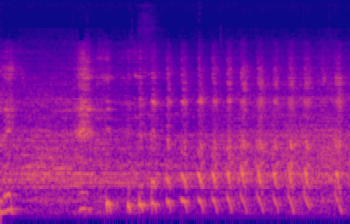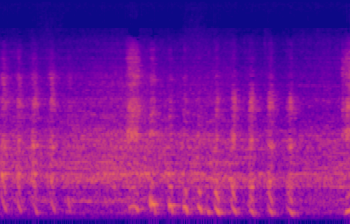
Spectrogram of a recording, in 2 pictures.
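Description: A man's long laugh: a quick run of short 'ha' pulses, about five a second, lasting several seconds.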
